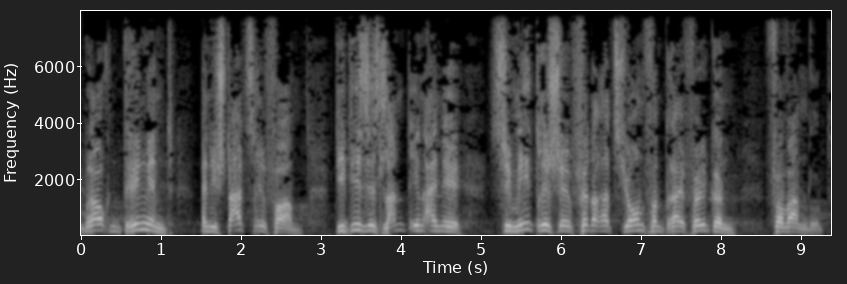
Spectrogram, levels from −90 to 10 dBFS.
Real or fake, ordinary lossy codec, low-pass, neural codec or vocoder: real; none; none; none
